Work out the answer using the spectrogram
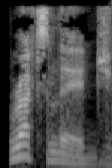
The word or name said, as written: rutledge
